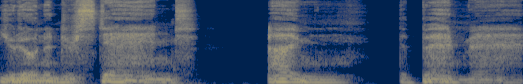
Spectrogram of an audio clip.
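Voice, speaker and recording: Putting on a raspy character voice, a man speaks at a fairly low pitch and a very slow pace. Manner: gruff.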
